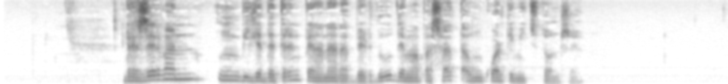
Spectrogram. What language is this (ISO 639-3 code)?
cat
